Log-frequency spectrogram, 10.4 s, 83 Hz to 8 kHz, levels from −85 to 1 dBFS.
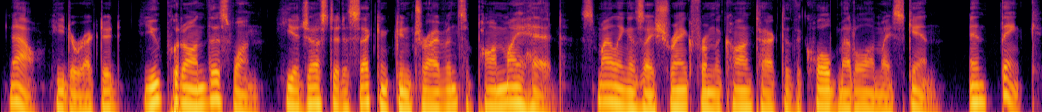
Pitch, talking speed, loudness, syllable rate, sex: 95 Hz, 175 wpm, -17 LUFS, 4.7 syllables/s, male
